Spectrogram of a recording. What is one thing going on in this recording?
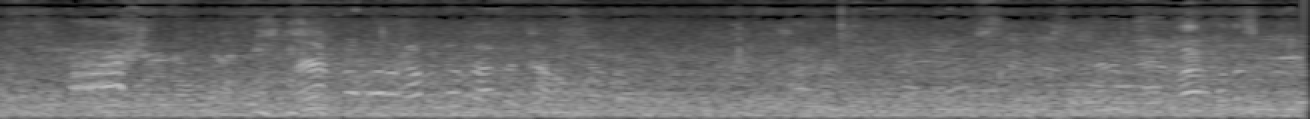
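A large crowd of men and women murmurs and chatters in a vast echoing hall.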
